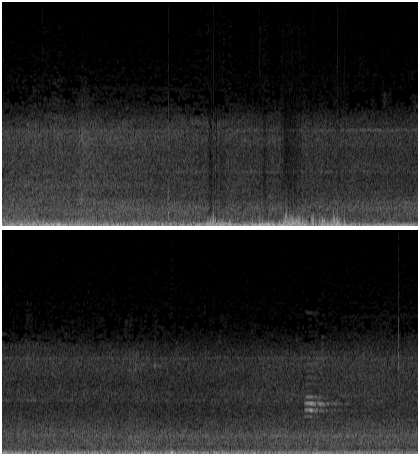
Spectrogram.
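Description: Steady low outdoor rumble, with a brief high chirp about nine seconds in.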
